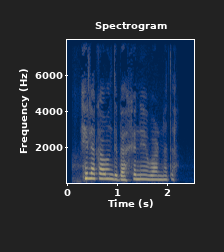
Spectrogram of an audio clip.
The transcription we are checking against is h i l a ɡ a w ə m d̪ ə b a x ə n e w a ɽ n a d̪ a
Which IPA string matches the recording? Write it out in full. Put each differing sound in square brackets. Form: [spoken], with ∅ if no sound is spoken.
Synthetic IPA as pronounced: h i l a [k] a w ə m d̪ ə b a x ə n e w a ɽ n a d̪ a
